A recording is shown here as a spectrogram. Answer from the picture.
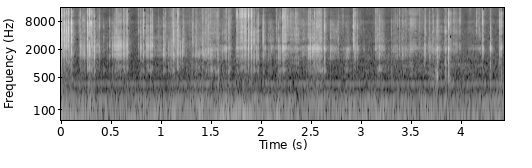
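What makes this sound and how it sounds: Fingertips scratch and rub the coat of a small plastic Red Skull action figure and move its limbs. The result is a quiet, dense run of bright, dry scratching and crackling, with quick clicks as the limbs shift.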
